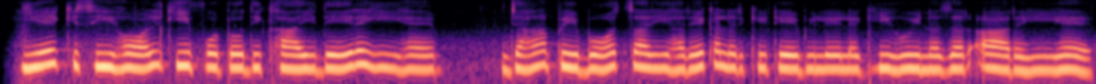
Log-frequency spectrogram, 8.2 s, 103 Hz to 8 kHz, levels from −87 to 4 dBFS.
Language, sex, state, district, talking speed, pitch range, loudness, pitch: Hindi, male, Rajasthan, Jaipur, 170 wpm, 230-255 Hz, -12 LUFS, 240 Hz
